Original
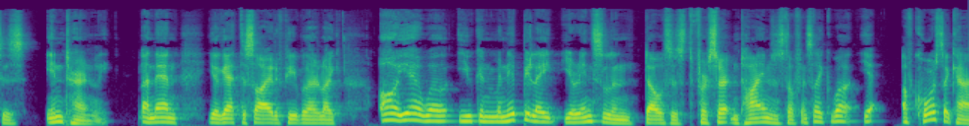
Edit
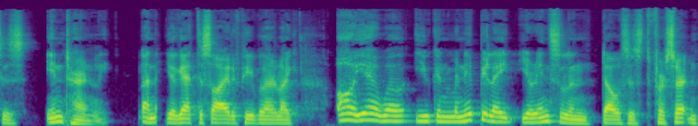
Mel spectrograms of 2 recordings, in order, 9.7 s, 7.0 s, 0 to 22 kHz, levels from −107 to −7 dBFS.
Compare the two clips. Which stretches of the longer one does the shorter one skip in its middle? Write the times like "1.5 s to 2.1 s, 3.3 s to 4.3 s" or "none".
1.6 s to 2.0 s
